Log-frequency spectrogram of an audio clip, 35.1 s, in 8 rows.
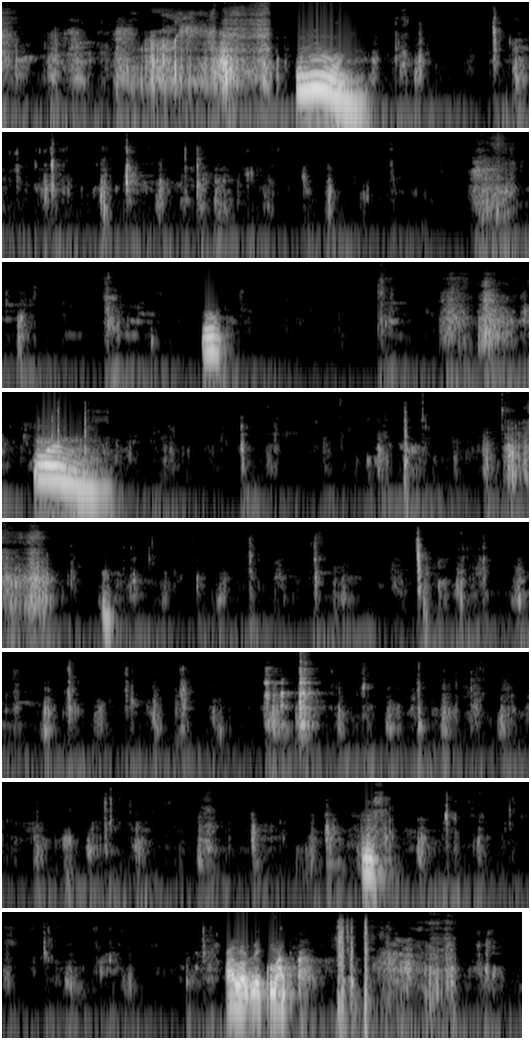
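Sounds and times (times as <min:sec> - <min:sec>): chewing and biting meat: 0:03.0 - 0:10.0, 0:10.8 - 0:32.6, 0:33.4 - 0:35.0.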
